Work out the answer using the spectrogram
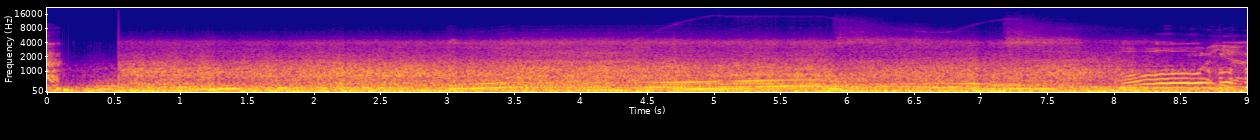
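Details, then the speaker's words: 2018 Audi B9 S4, untuned, just back from three weeks at the shop with the turbo replaced after a loose wastegate: strong even engine drone pulling hard with a smooth rising whistle, no rattle; healthy new turbo under acceleration. "it sounds so fresh but it honestly seems like you have a brand new turbo that's what you do have"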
